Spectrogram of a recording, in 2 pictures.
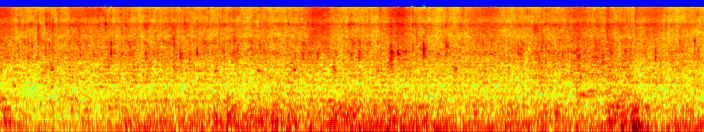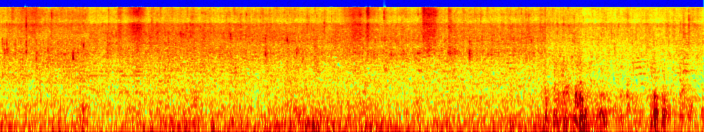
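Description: Heavy rain pouring down, with runoff from the roof splashing into a metal basin already full of water, over a steady low rumble. A couple of louder thumps come near the end.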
